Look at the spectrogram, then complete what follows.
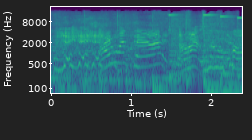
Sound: laughs

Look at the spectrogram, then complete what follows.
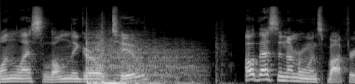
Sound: slamming Sound effect

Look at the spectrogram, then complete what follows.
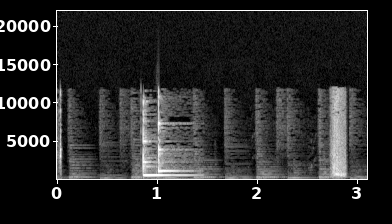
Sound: Messenger pings

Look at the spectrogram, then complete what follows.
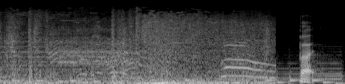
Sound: gunshots bang

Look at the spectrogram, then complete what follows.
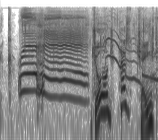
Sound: crying

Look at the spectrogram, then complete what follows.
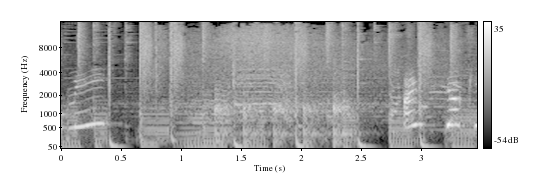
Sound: knock, Knock, Knock, Knock, Knock!

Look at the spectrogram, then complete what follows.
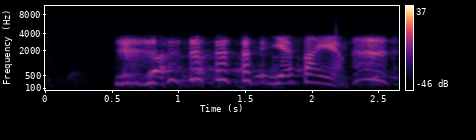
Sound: everyone laughing

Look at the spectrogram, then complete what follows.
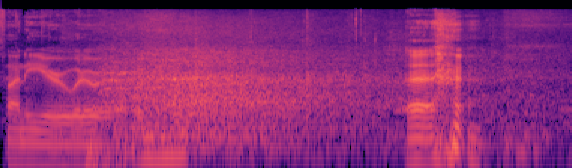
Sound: laughter

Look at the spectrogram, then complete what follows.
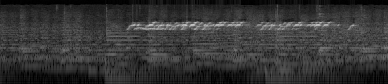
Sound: birds chirping

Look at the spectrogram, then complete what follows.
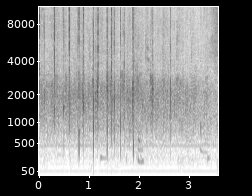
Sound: audience claps

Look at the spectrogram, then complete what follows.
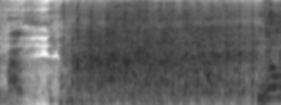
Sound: laughter

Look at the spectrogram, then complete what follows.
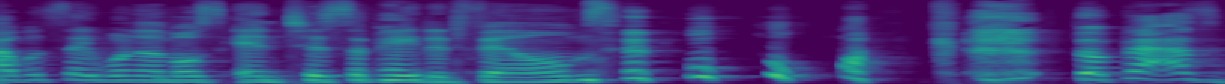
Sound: laughs

